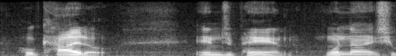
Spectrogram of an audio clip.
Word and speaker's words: Hokkaido: I just wanted to make sure I was pronouncing that right Hokkaido in Japan one night she was attacked by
